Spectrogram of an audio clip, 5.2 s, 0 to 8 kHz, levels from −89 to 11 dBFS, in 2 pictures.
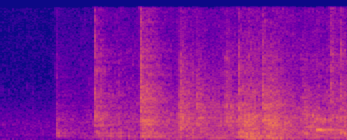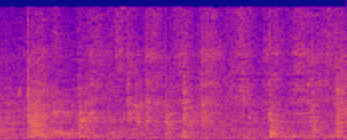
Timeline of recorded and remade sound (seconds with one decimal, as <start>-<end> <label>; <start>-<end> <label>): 0.0-1.6 recorded; 1.6-2.2 remade; 2.2-5.2 recorded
